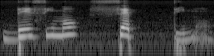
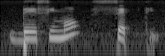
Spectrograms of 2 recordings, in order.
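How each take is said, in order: First: Slow, lifted and spelled out: "Décimo séptimo"; showing the class the new word slowly; slow demo. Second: Said in the usual way. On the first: Shown as a demonstration. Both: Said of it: "Será así".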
